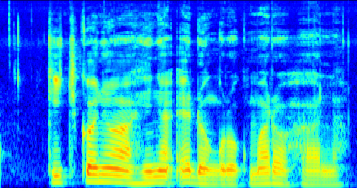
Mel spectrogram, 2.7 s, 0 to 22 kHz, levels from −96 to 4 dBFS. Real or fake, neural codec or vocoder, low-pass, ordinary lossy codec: real; none; none; none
